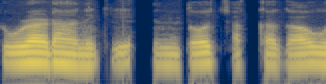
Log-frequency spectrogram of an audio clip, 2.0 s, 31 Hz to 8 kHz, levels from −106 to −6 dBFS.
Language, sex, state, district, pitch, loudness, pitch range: Telugu, male, Andhra Pradesh, Anantapur, 120 Hz, -26 LUFS, 115-125 Hz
